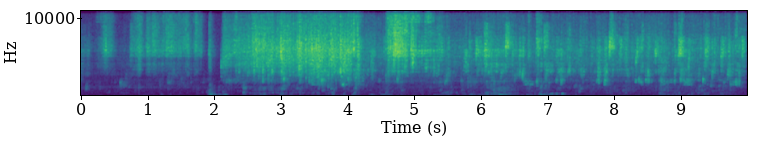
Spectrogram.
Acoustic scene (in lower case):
kitchen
